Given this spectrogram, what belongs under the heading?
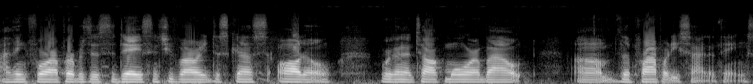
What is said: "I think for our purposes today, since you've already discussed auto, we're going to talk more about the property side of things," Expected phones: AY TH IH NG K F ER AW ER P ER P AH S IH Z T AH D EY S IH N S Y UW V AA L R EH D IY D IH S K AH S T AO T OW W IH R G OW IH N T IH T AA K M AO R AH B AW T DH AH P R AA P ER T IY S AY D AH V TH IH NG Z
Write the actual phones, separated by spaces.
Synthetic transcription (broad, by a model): AY TH IH NG K F ER AW ER P ER P AH S IH Z T AH D EY S IH N S Y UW V L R EH D IY D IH S K AH S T AO T OW W IH R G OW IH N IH T AA K M AO R AH B AW T DH AH P R AA P ER T IY S AY D AH V TH IH NG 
